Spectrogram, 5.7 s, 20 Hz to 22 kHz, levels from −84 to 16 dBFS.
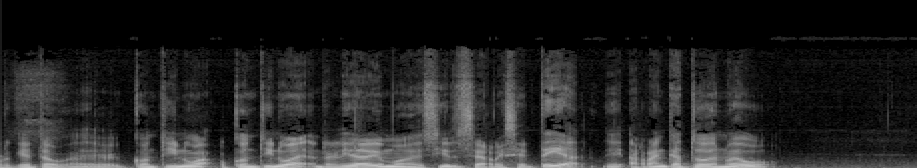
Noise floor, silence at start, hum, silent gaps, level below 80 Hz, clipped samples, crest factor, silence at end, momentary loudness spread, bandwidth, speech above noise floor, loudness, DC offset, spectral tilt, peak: -47 dBFS; 0 s; none; none; -48 dBFS; under 0.1%; 12 dB; 0.9 s; 7 LU; 16 kHz; 31 dB; -16 LUFS; under 0.1%; -6 dB/octave; -4 dBFS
